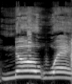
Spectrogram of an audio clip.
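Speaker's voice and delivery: loud, drawn-out amazement; real disbelief. Real, not acted. Fan hears who played the body, loud disbelief. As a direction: blurt it out, floored. Stunned by surprise cameo news.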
